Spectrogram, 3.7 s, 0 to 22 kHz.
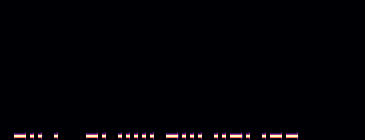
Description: Morse code, heard as a keyed tone, about 32 wpm, 700 Hz. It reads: DE N5BFW
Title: USA Callsign DE Callsign - 5 Characters - 30wpm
